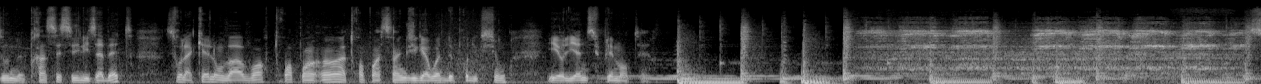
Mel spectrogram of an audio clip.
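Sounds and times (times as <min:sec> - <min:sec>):
speech: 0:00.0 - 0:07.1
electronic bird-deterrent system blaring synthetic raptor calls: 0:08.4 - 0:12.5.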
